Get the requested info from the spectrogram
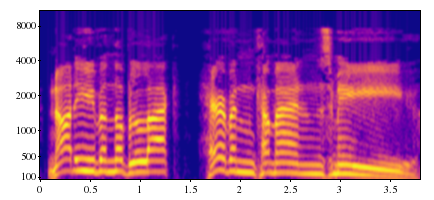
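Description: A man voicing an ancient, proud undead dragon with slow, grandiose roaring declamation in a fantasy audiobook. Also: high voice, sharp tone, dry recording, highs cut off, pitched above the performer's own voice, full character voice. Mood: proud, thundering. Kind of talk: fantasy audiobook character acting.

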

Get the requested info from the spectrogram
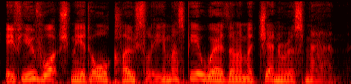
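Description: Storybook gentleman, haughty, formal, commanding, mid-pitched male narrator performing. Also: brisk, no room sound, studio quality, lightly acted. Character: self-assured gentleman doctor, haughty and generous.

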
